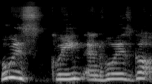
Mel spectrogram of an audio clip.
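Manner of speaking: high-pitched, put-on Indian English accent. Retelling a joke about colonial india, the speaker voices the indian man in a put-on indian accent. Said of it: "the Indian asked in Indian accent".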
